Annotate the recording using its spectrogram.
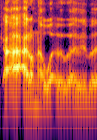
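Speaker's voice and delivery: mock stammering, put-on stutter. Retelling how a neighbor who answered the door started talking: imitating someone stuttering. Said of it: "stuttering and saying".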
